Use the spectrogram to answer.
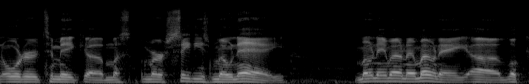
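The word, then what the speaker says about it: Moné: we can do it for I know it's Monae oh God okay so article reads as this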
